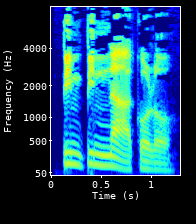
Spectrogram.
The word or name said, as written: pimpinnacolo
